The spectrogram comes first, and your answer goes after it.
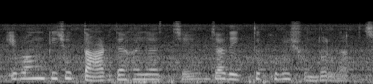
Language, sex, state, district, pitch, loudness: Bengali, female, West Bengal, North 24 Parganas, 210 Hz, -21 LUFS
